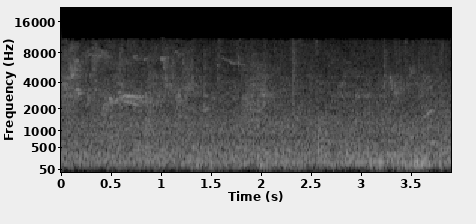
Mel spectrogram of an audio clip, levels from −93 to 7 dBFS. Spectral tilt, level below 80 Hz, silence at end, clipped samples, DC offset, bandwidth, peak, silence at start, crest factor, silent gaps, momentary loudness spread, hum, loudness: -3.5 dB/octave; -72 dBFS; 0 s; under 0.1%; under 0.1%; 12 kHz; -26 dBFS; 0 s; 16 dB; none; 5 LU; none; -41 LUFS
